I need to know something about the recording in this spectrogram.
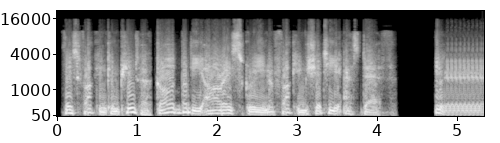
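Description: A man speaks loudly and angrily in a cartoonish voice.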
